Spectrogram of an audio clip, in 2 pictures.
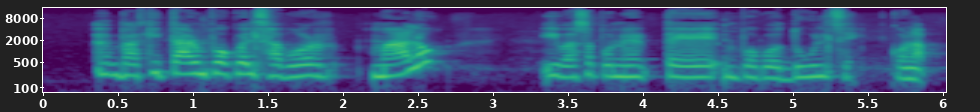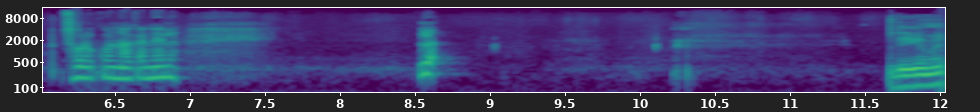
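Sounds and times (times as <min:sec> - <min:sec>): faint breathy hiss: 0:02.6 - 0:03.6, 0:06.9 - 0:12.0.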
